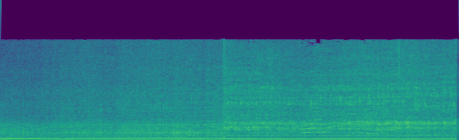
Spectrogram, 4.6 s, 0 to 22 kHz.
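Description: An Audi R8 sports car pulls out with a loud, steady engine drone close by, its pitch shifting partway through as it moves off, with no one talking over it.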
